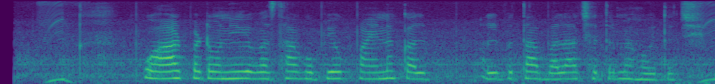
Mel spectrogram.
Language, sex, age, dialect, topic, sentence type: Maithili, female, 25-30, Southern/Standard, agriculture, statement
